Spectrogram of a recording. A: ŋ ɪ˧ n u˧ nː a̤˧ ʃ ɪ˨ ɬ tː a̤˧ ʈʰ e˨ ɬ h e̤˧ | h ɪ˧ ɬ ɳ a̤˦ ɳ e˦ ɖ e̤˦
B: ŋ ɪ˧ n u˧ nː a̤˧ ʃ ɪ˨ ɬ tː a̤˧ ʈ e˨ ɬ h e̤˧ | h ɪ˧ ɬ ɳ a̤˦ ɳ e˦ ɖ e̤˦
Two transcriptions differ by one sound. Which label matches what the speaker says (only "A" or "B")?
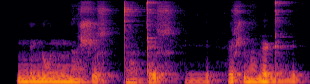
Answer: B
